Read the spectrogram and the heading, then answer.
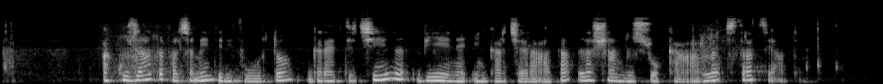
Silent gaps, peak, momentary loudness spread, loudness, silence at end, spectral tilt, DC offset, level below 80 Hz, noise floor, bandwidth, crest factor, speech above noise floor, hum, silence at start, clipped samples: none; -4 dBFS; 8 LU; -21 LUFS; 0.65 s; -4 dB/octave; under 0.1%; -56 dBFS; -57 dBFS; 9.6 kHz; 20 dB; 36 dB; none; 0.05 s; under 0.1%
